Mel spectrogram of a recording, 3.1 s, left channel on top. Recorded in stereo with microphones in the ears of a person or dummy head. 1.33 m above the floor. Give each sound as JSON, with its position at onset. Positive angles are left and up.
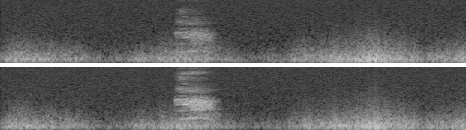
{"t": 1.2, "sound": "a shout", "side_deg": -40}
